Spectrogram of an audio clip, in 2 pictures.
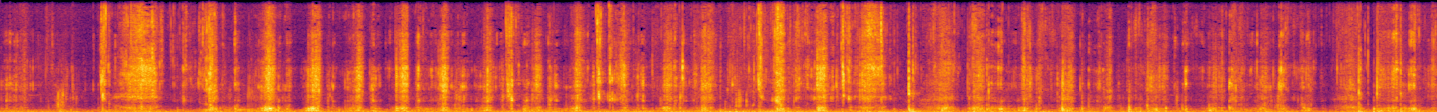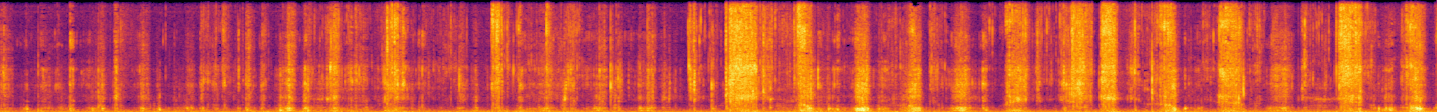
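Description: Close-miked eating: crunchy food being bitten and chewed in quick, crackly crunches, with the loudest bites about two-thirds of the way in.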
